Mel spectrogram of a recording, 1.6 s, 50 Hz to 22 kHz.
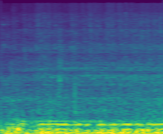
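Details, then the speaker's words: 1948 Mercury coupe, cold at idle, oil pressure just over 60, under hood: deep, slightly lumpy rumble with steady lope from a mild cam; healthy engine, though running slightly rich with a little black smoke. "have a little bit of a cam to it you can hear it's just kind of the right amount of rumble"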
